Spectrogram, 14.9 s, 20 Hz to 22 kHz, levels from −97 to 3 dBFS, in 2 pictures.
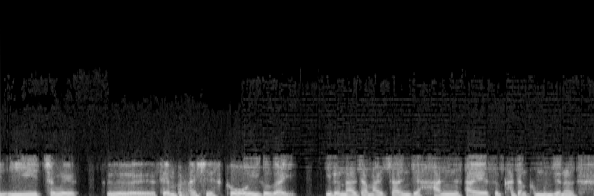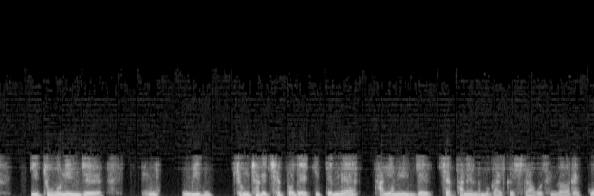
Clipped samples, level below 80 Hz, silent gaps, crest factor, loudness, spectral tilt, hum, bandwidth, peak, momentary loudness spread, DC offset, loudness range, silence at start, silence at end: under 0.1%; -60 dBFS; none; 16 dB; -24 LUFS; -8.5 dB/octave; none; 4.9 kHz; -8 dBFS; 9 LU; under 0.1%; 2 LU; 0 s; 0 s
